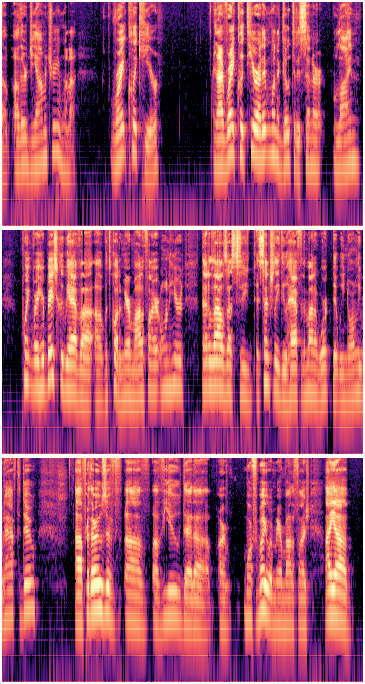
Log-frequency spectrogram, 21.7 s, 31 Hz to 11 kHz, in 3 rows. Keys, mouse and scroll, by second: 2.0 ctrl+right click.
